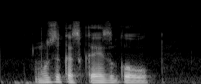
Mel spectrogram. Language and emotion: Russian, neutral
